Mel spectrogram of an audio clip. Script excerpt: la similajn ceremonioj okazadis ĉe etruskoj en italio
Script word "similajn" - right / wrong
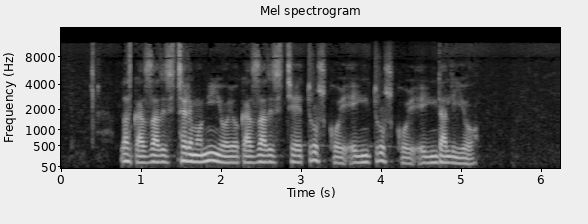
wrong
